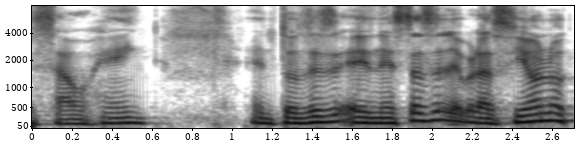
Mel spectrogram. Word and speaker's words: Samhain: Pues bueno, ellos lo llamaban el sain, el sain que representaba o o se escribe el Sam Ahin, pero pues se pronuncia el Sao Hein.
